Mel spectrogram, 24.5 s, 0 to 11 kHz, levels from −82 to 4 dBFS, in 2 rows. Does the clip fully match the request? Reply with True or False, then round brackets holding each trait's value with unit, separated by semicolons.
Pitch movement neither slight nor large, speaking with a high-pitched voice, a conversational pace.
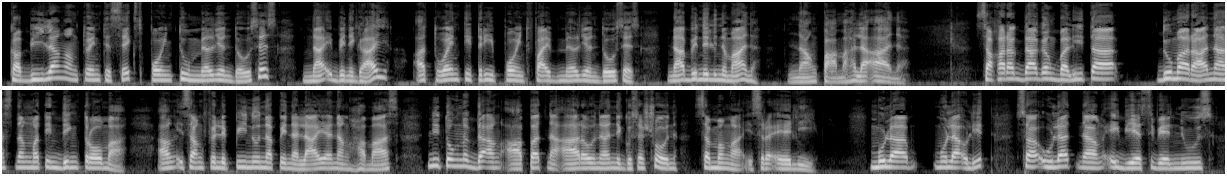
False (4.0 semitones; 165 Hz; 120 wpm)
